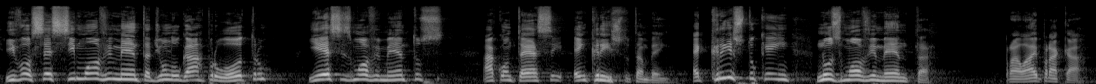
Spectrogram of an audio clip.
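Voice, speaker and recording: At a conference, a middle-aged Brazilian pastor with a Bahian Portuguese accent delivers a sermon in a voice slightly high for a man. He swings expressively between soft asides and loud, slow, drawn-out emphasis, and the large hall gives the sound a long reverb.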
